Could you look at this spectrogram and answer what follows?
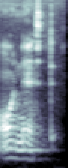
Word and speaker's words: honest: ऐसे वर्ड्स जिनमें alphabet H silent रहता है। HONOUR ऑनर, ऑनर मीन्स सम्मान। HONEST ऑनेस्ट, ऑनेस्ट मीन्स ईमानदार।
